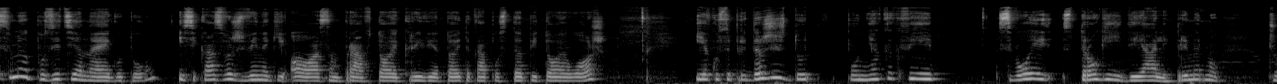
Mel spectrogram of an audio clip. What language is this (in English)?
Bulgarian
